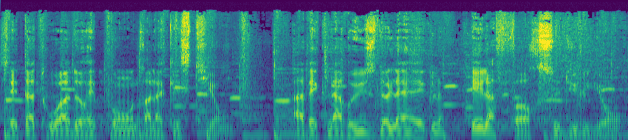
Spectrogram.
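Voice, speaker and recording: A man voicing a proud, wise male griffon with a deep booming voice, speaking slowly and solemnly. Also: music in the background, heavily acted. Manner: slow, solemn.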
